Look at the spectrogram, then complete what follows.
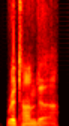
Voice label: "rotunda", British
